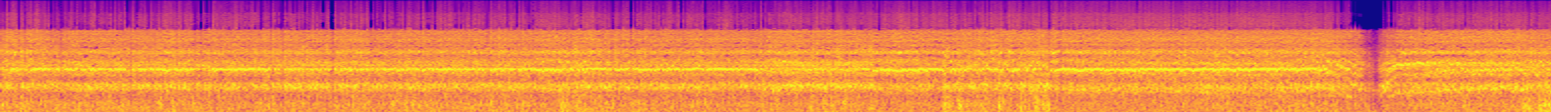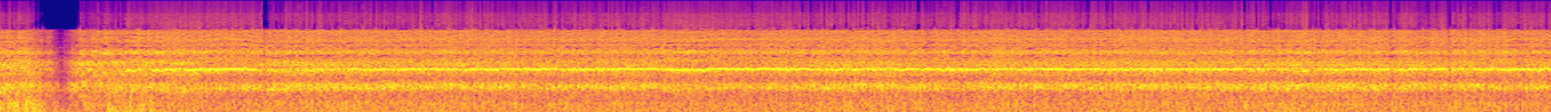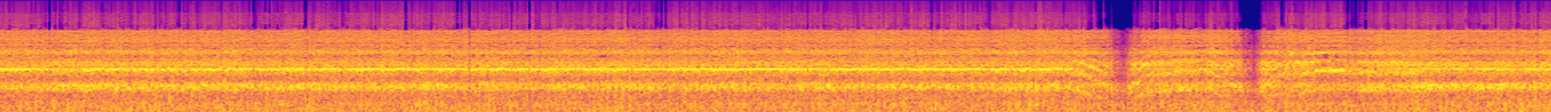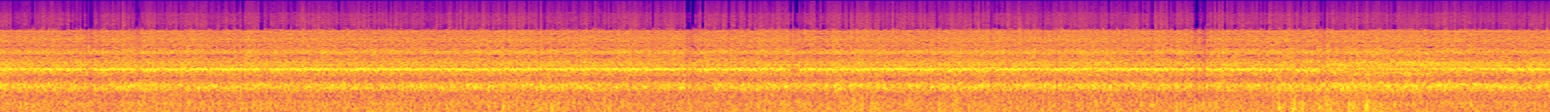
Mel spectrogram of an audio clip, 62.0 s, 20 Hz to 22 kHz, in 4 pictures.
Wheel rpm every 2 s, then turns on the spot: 230, 230, 230, 230, 230, 220, 170, 170, 170, 230, 230, 230, 230, 230, 230, 230, 240, 230, 230, 230, 210, 120, 210, 230, 230, 230, 240, 230, 230, 230, 220.
none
